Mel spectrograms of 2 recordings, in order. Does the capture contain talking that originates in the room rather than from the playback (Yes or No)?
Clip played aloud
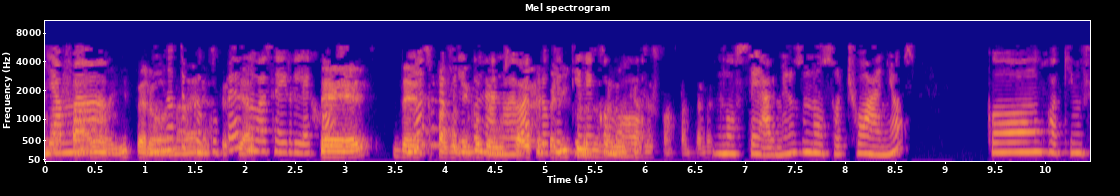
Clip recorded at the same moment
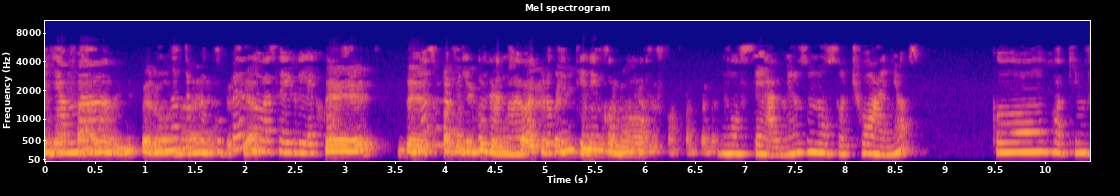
No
